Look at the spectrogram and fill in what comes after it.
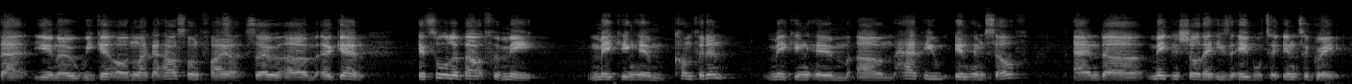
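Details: Adult man speaking; ordinary speech.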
